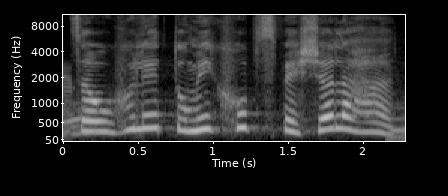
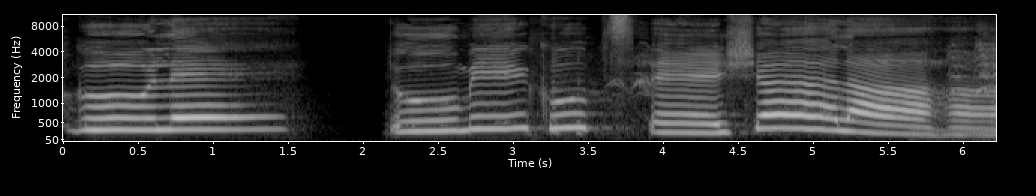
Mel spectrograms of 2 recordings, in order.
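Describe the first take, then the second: First: It is said at normal speed. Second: It is said very slowly, drawn out.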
